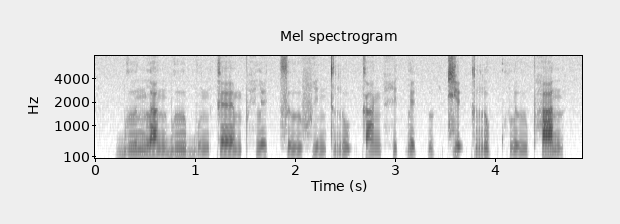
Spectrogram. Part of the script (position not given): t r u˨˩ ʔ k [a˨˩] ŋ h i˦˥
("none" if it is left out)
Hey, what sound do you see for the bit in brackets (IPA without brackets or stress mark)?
a˩˦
